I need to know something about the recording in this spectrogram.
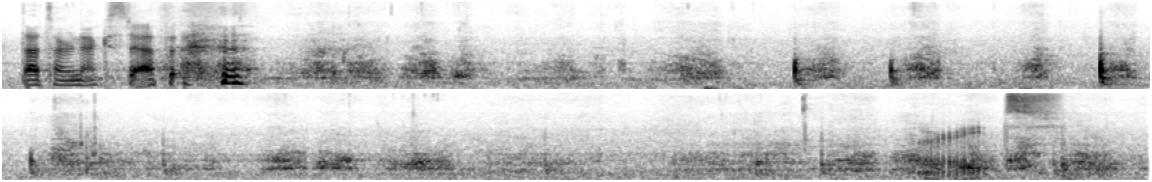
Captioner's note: spoon stirring in pan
